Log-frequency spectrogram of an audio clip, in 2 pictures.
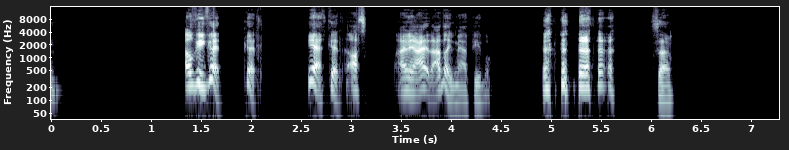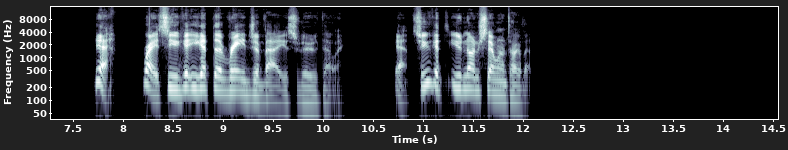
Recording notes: This was a live class recorded.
